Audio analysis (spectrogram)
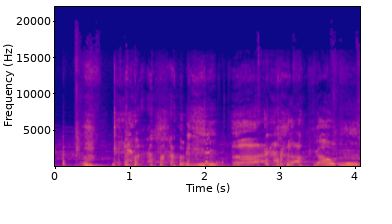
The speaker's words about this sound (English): Bob stumbled into the hallway outside, coughing the last of the putrid burning odor out of his lungs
